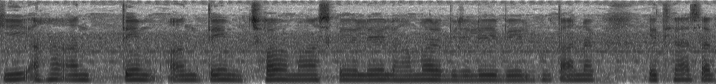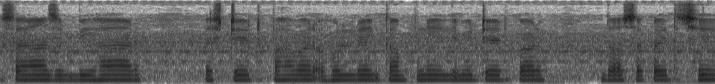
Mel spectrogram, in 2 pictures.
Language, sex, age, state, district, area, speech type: Maithili, male, 18-30, Bihar, Madhubani, rural, read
